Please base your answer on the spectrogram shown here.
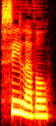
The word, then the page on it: sea-level: American English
